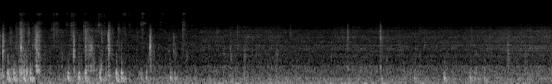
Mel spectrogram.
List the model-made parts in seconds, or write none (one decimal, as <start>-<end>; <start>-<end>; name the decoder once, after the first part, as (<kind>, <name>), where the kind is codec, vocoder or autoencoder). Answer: 0.0-1.4 (autoencoder, DAC-VAE); 2.0-5.5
